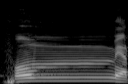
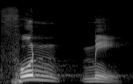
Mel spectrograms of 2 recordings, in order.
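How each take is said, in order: First: The n merges into a nasalized, held m. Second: The n is pronounced separately before the m. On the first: The speaker calls it right. "This is called idgham ma'al gunna" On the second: The speaker calls it wrong. "instead of saying fun me"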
